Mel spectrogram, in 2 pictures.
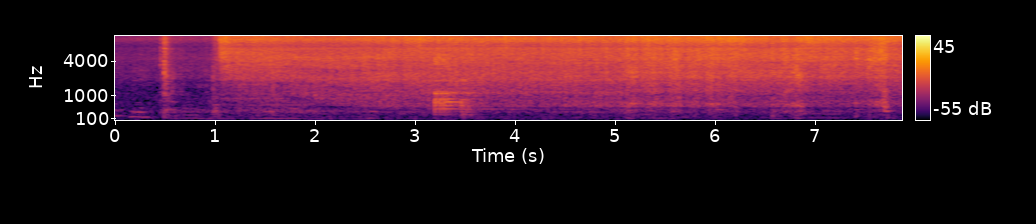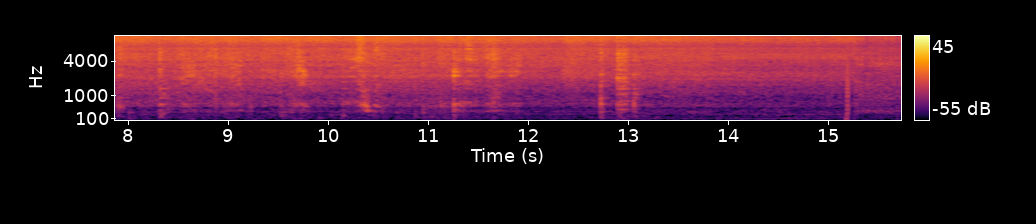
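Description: Spiced fish frying in a pan with cumin and a little eggplant, giving a continuous hiss and sizzle with scattered stirring clinks and scrapes throughout.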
